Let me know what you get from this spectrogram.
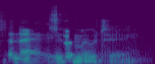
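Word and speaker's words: Netane Muti: Natane Muti? – Oh, yes. Yes, yes, yes. – Natane Muti.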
